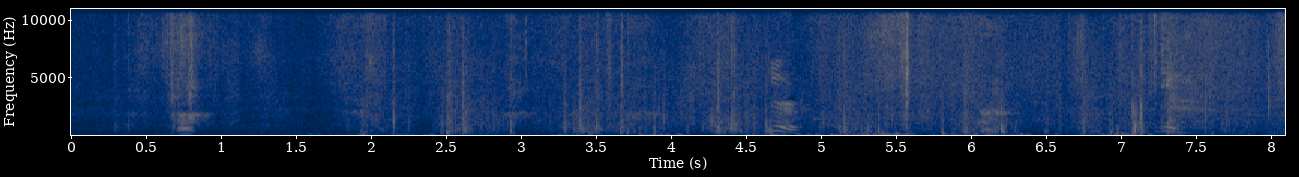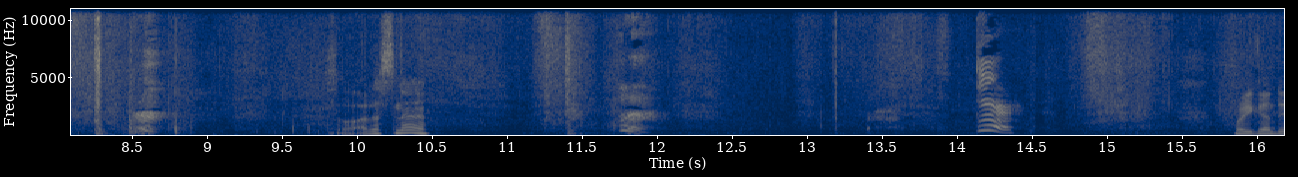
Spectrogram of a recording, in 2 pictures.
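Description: Snow crunches and scrapes under a child's hands and boots.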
